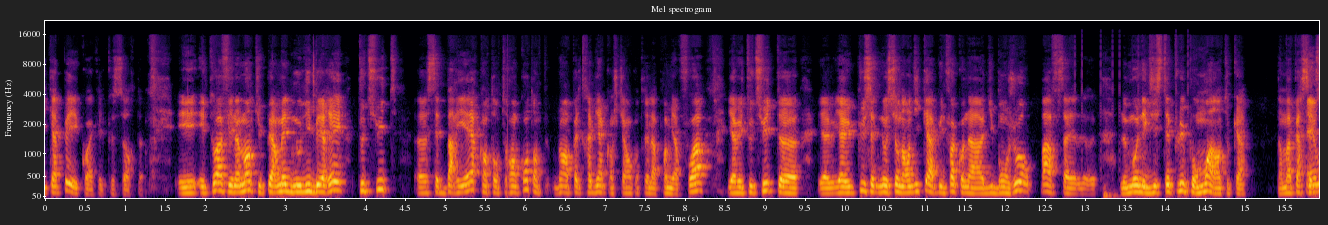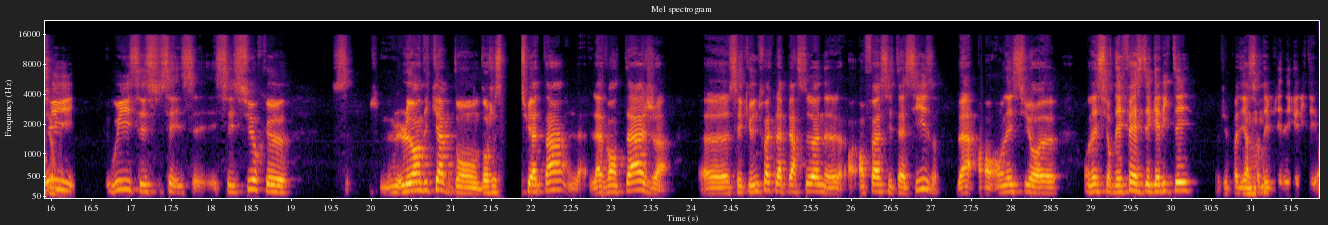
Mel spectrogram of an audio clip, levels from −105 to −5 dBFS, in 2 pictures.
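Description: From 12.87 to 14.30 s, GSM signalling bursts from a nearby 2G phone are rectified by the audio circuit, adding a faint galloping dit-dit-dit of short 217 Hz buzzes, well below the main sound.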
